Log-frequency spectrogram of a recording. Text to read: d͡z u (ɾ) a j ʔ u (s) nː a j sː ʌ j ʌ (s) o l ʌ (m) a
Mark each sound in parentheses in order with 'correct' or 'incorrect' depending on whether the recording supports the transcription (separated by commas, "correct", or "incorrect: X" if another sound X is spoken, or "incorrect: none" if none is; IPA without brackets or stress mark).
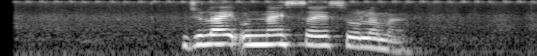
incorrect: l, incorrect: none, correct, correct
